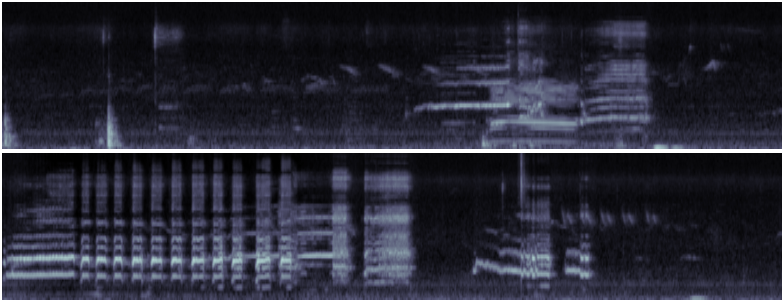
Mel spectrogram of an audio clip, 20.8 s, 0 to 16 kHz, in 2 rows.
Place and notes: These ladies where making fresh eggs
North West England, England, United Kingdom, 27 March 2022, ~07:00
